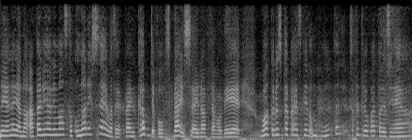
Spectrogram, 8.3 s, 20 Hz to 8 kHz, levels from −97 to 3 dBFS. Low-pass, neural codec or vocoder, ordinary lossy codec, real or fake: none; codec, 16 kHz, 0.5 kbps, FunCodec, trained on LibriTTS, 25 frames a second; none; fake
